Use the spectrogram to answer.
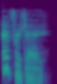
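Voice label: "everyday", British English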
